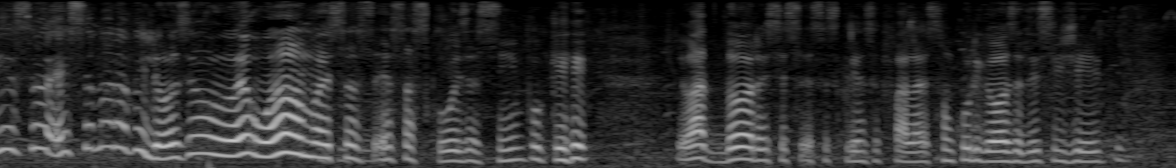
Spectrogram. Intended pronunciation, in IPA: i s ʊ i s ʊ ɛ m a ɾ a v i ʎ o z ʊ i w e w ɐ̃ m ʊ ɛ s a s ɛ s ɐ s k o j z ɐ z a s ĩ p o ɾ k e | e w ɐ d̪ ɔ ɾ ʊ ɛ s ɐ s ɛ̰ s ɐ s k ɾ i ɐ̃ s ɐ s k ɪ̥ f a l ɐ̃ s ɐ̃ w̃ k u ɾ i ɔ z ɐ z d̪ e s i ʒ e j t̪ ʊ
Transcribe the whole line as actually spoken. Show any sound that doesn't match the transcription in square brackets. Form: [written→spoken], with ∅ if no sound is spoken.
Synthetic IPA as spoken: i s ʊ i s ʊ ɛ m a ɾ a v i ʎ o z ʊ [i→e] w e w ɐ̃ m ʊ ɛ s [a→ɐ] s ɛ s ɐ s k o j z ɐ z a s ĩ p o ɾ k e | e w [ɐ→a] d̪ ɔ ɾ ʊ ɛ s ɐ s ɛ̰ s ɐ s k ɾ i ɐ̃ s ɐ s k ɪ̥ f a l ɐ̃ s ɐ̃ w̃ k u ɾ i ɔ z ɐ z d̪ e s [i→ɪ] ʒ e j t̪ ʊ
